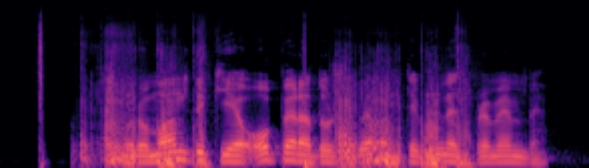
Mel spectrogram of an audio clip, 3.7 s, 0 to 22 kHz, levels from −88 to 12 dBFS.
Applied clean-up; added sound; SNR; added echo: neural mask model RNNoise.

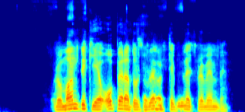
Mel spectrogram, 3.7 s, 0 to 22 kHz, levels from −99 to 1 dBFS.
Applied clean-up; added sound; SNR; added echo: neural mask model Resemble Enhance denoiser.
